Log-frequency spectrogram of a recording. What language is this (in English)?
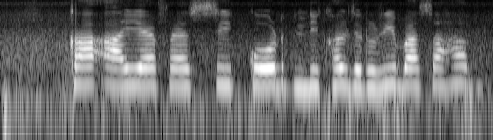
Bhojpuri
